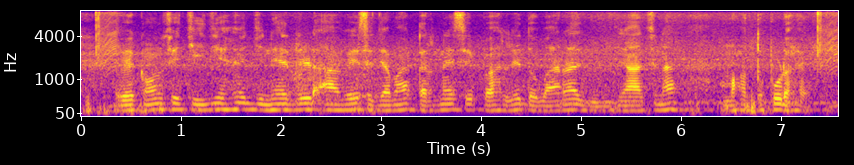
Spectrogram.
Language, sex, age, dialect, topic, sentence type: Hindi, male, 18-24, Hindustani Malvi Khadi Boli, banking, question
